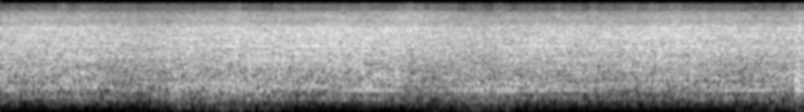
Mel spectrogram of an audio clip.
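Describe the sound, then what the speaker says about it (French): Vacuum cleaner sucking up scattered polystyrene bits indoors, a loud steady broadband roar held close throughout with no voices over it. "on va aspirer un peu, c'est parti"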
